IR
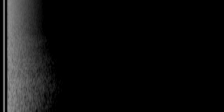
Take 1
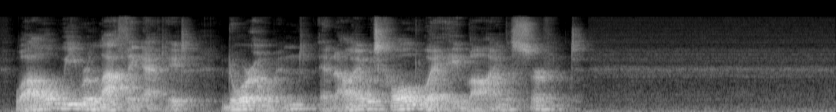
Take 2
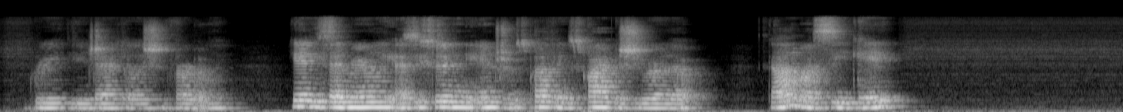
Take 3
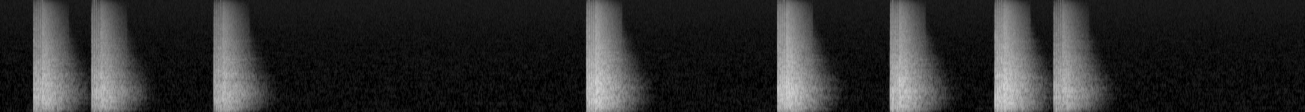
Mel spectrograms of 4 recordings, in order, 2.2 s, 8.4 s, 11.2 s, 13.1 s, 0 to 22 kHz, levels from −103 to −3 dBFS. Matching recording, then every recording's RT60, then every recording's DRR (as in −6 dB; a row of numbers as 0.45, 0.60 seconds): 2; 0.80, 0.55, 0.40 seconds; −0.5, −7.5, 3.5 decibels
